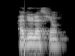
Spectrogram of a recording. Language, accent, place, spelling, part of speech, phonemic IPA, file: French, France, Lyon, adulation, noun, /a.dy.la.sjɔ̃/, LL-Q150 (fra)-adulation.wav
- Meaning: adulation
